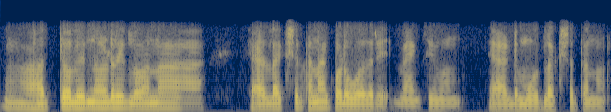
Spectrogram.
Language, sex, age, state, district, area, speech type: Kannada, male, 18-30, Karnataka, Gulbarga, rural, conversation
